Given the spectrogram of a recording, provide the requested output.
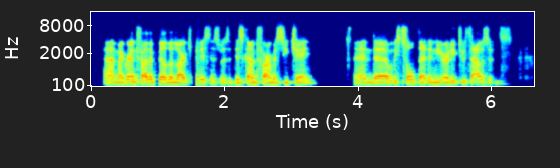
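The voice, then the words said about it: Dutch accent. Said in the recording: “a family from the Netherlands originally, which you'll still get from my accent”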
